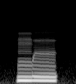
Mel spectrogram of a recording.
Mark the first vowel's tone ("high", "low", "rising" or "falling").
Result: low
